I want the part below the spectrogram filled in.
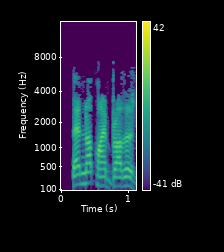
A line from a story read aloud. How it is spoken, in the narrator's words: John snapped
